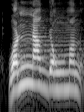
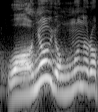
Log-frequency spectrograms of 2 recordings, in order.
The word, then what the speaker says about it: 원요욕문: 원락 용문 원락 용무 원락 용무 원낙에 말이야. 원락 원락하니까 발음이 이상하다는 거야. 그래서 뭘로 바꿨다? 원요 욕문으로 바꿨다. 그래서 뜻은 즐겁게 듣고자 하옵니다라고 번역하지만 발음은 뭐라고 발음한다? 요라고 발음한다.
